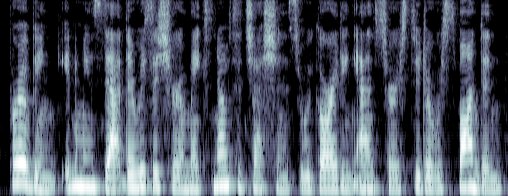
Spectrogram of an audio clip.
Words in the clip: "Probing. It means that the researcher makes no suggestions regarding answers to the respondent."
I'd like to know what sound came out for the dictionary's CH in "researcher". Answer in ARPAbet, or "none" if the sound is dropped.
SH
